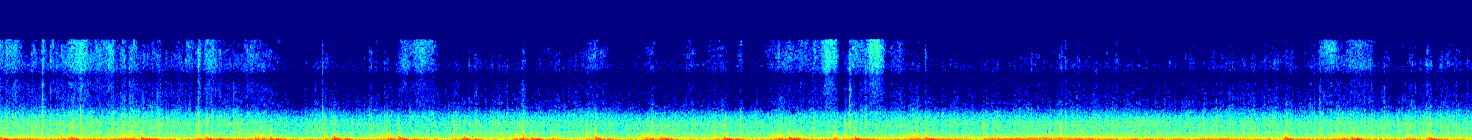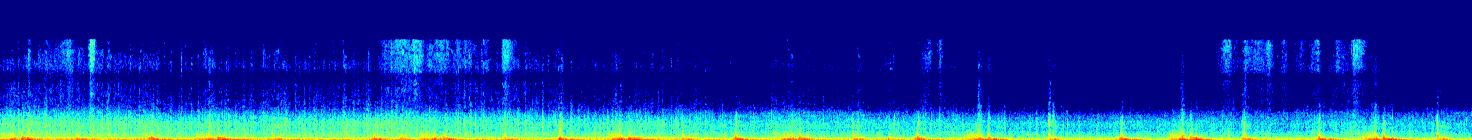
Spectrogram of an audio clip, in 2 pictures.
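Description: Rain pattering irregularly on a moving car, the drops coming as many quick taps over a steady low rumble.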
